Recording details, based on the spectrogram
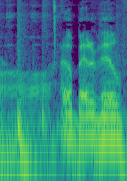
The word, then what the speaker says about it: Albertville: The 1992 Winter Olympics Games opened in Albertville, France. Am I pronouncing that correctly? – Sure. – Albertville, France.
